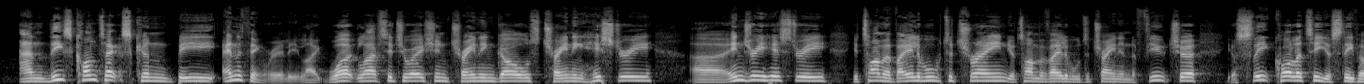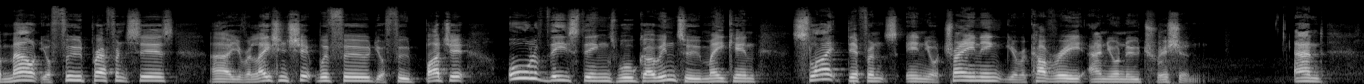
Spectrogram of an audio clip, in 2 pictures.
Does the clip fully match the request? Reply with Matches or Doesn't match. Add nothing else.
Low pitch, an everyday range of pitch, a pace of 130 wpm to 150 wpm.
Doesn't match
